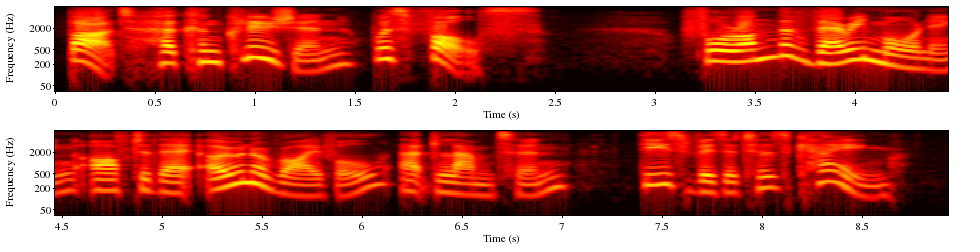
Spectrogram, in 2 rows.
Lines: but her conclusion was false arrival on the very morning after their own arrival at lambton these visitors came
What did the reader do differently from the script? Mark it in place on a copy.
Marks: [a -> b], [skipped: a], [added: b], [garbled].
but her conclusion was false [arrival -> for] on the very morning after their own arrival at lambton these visitors came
